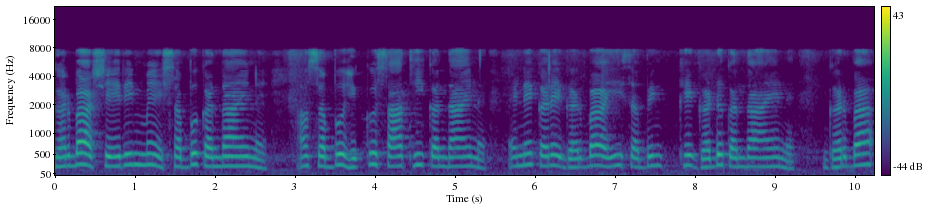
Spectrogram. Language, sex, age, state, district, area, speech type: Sindhi, female, 45-60, Gujarat, Surat, urban, spontaneous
